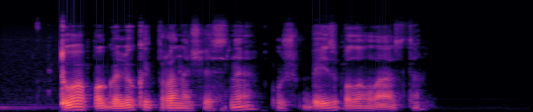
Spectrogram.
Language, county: Lithuanian, Kaunas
